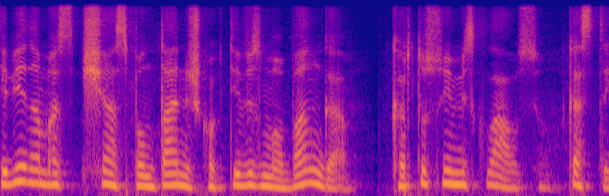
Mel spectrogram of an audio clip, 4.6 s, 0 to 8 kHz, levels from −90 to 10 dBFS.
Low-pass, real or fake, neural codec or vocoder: 7.2 kHz; fake; codec, 16 kHz, about 1 kbps, DyCAST, with the encoder's durations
